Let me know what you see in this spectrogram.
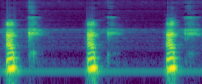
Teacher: آخر میں دیکھیں کاف کی آواز سانس یعنی کہ جاری ہو رہا ہے، یہ ہمس ہے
